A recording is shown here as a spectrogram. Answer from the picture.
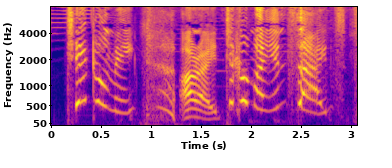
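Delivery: very high, squeaky, swooping, sing-song puppet voice. Speaker joking about the news on Elmo's puppeteer: Elmo voice. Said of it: "I would want him to use the Elmo voice".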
